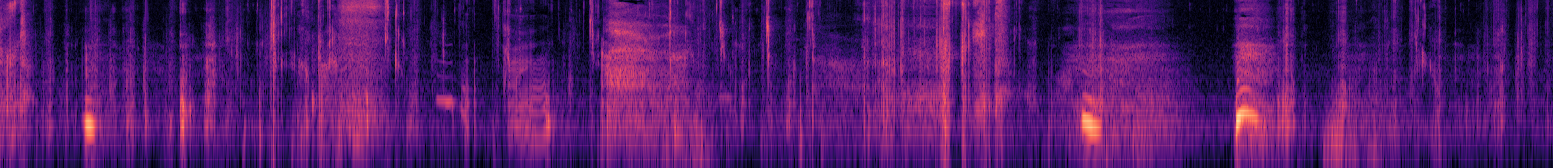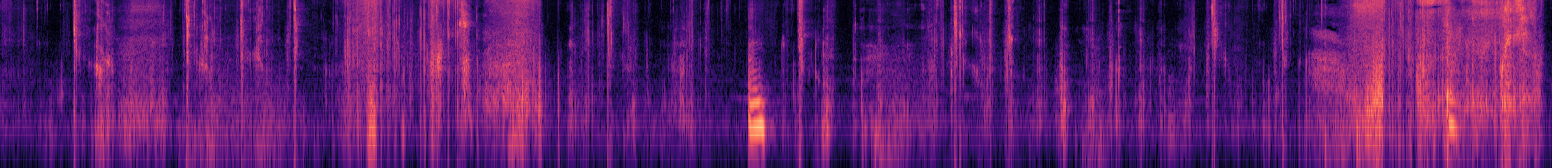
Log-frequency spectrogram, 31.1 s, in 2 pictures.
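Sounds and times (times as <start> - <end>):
wet chewing and lip-smacking: 6.7 - 10.4, 12.8 - 20.2, 21.1 - 31.0.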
